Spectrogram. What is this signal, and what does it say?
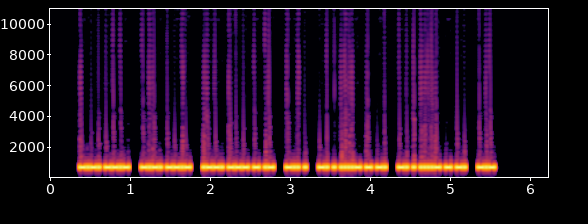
Morse code, heard as a keyed tone, about 54 wpm, 700 Hz. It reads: CQ CQ POTA DE NE4TN NE4TN K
